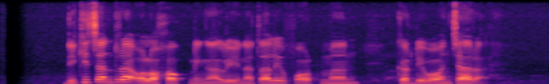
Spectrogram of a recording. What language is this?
Sundanese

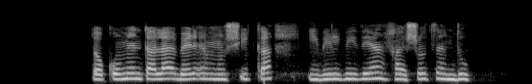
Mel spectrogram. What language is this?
Basque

